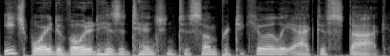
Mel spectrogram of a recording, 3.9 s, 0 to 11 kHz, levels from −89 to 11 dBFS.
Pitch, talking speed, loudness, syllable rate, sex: 130 Hz, 155 wpm, -16 LUFS, 5.3 syllables/s, male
